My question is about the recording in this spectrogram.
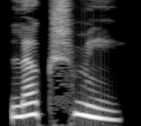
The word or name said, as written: ಲಕ್ಷ್ಮ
